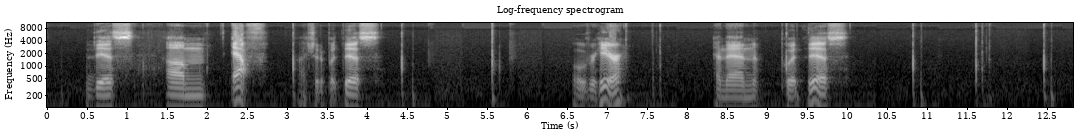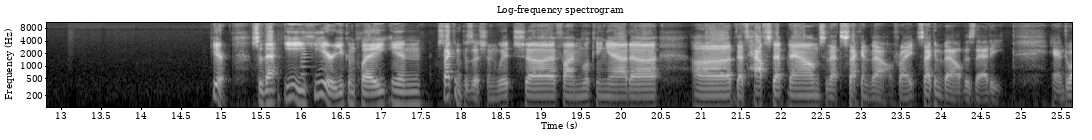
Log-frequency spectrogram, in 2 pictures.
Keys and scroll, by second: 0.5 n, 5.7 ctrl+x, 11.7 ctrl+c, 13.4 ctrl+v, 14.3 ctrl+Up, 14.8 Escape.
